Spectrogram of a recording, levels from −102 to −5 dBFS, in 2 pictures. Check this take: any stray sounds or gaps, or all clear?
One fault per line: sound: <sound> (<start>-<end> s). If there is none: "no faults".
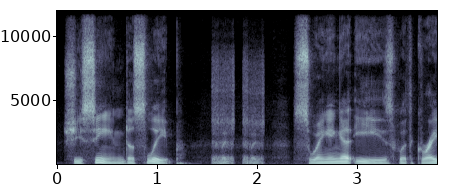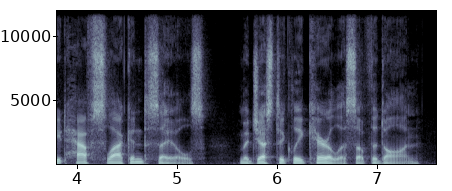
sound: laugh (1.5-2.1 s)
